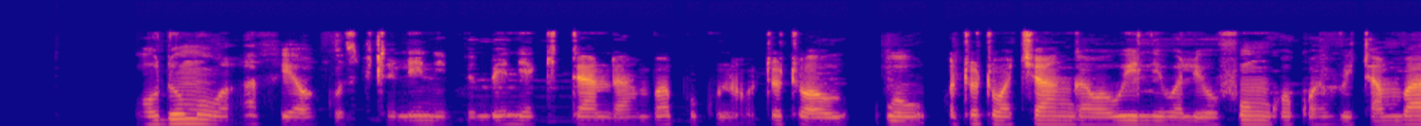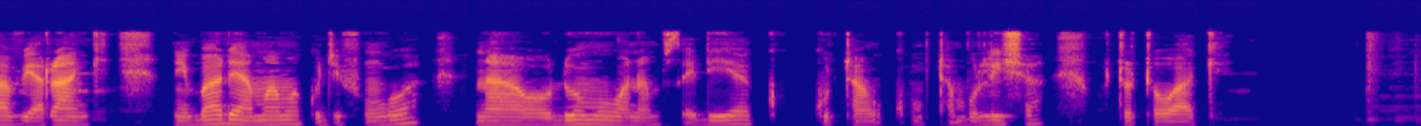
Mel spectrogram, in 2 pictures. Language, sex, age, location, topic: Swahili, male, 25-35, Kisumu, health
